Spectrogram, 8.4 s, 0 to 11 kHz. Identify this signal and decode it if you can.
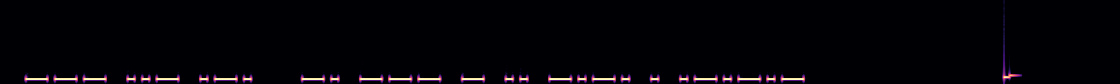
Morse code, heard as a keyed tone, about 21 wpm, 700 Hz. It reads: OUR NOTICE.
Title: Sentences from Top 1000 Words - Review Part 2 - 22wpm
